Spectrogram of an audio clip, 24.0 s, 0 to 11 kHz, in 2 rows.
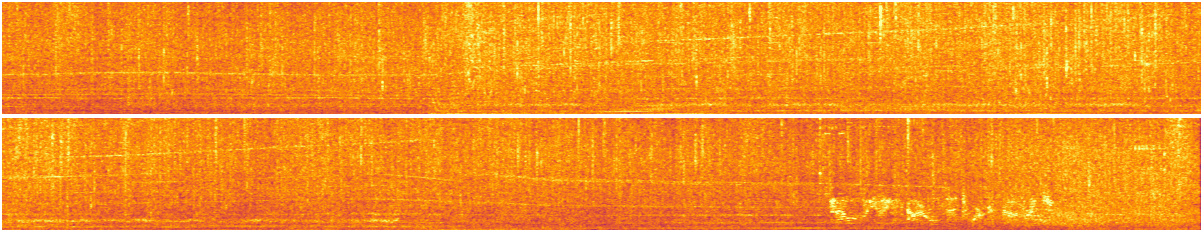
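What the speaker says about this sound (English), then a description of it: "It's raining." Steady rainfall in the video game Death Stranding 2, a constant moderate wash of drops with faint low rumbles, continuing without speech.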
